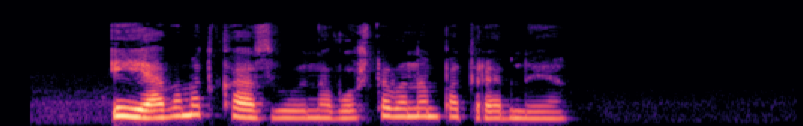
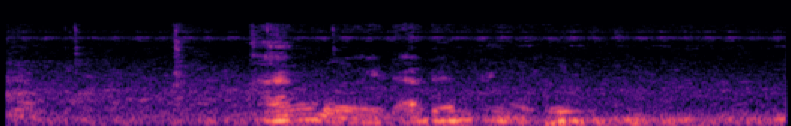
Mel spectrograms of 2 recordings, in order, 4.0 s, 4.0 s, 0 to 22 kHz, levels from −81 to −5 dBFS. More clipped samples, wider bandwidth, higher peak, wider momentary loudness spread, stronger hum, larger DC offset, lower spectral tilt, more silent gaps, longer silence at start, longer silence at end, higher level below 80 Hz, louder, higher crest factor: neither; about the same, 11.5 kHz vs 11.5 kHz; first, -2 dBFS vs -14 dBFS; about the same, 14 LU vs 16 LU; neither; neither; about the same, -6 dB/octave vs -6.5 dB/octave; neither; first, 0.55 s vs 0.05 s; first, 1.2 s vs 0 s; second, -72 dBFS vs -48 dBFS; first, -21 LUFS vs -36 LUFS; about the same, 20 dB vs 22 dB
